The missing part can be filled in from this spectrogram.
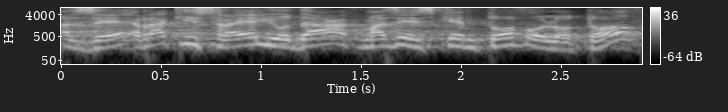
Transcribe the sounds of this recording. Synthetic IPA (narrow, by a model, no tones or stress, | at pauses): zeʁakisʁaeljod̪aat̪mazeheskemt̪o̞volot̪ov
